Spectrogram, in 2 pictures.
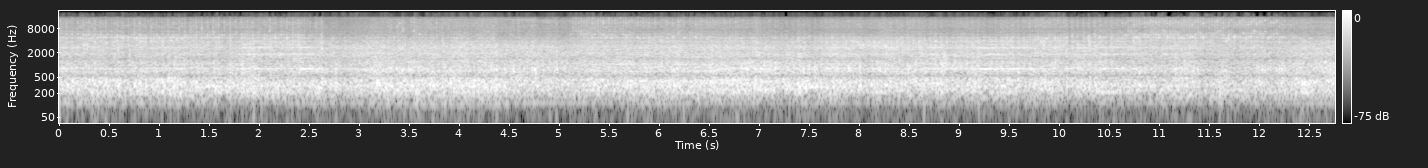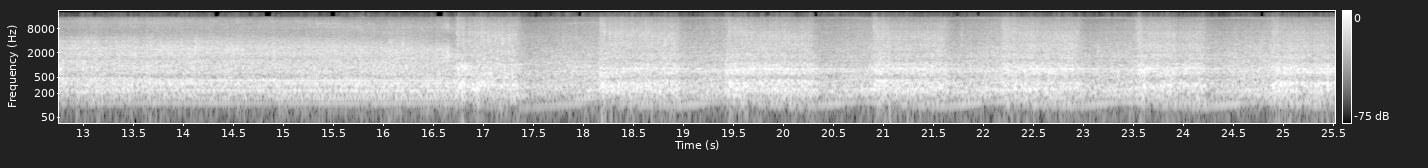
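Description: A wood chipper powered by a CAT 780 HP engine runs steadily, chipping tree trunks into wood chips, a loud continuous mechanical roar with a brief dip and rhythmic pulsing near the end.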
